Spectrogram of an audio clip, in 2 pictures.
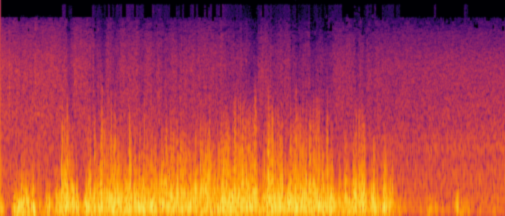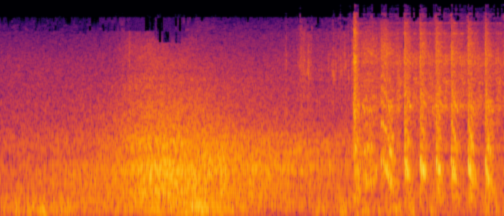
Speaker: I'm going to crank it with the metal key. It won't fire, but you'll see the starter is just going to I mean, the battery is just going to go right out.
